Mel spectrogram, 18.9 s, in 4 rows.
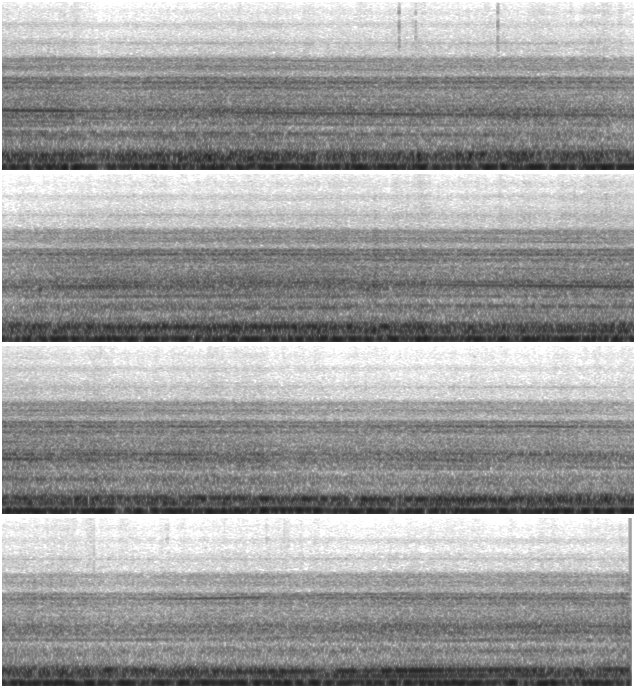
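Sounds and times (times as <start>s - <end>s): car engine rumbling under load: 0.0s - 18.9s
road and wind noise: 0.0s - 18.9s.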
